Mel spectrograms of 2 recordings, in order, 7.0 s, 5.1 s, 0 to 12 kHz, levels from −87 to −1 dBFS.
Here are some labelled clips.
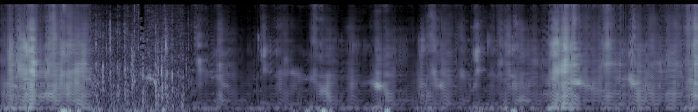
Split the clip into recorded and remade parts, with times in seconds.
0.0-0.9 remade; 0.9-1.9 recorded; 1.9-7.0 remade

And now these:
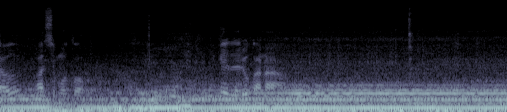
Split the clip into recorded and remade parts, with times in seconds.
0.0-1.1 recorded; 1.1-1.9 remade; 1.9-5.1 recorded

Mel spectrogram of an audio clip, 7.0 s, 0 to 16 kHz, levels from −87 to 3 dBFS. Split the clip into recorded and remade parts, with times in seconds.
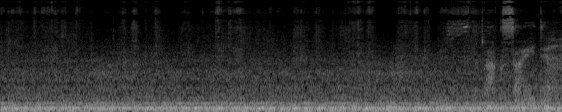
0.0-2.8 recorded; 2.8-5.3 remade; 5.3-7.0 recorded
